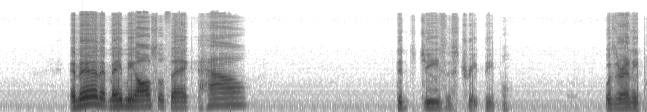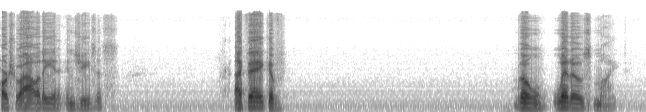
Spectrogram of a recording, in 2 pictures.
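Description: A middle-aged man speaks with animation through a microphone, pausing often.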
